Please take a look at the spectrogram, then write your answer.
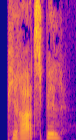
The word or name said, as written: piratspil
